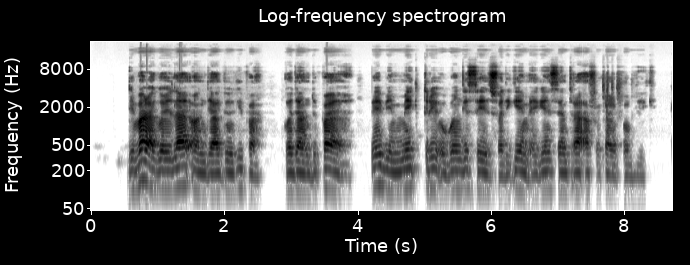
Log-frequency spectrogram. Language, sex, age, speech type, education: Nigerian Pidgin, male, 15-29, spontaneous, tertiary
